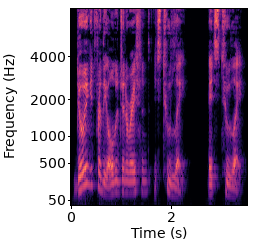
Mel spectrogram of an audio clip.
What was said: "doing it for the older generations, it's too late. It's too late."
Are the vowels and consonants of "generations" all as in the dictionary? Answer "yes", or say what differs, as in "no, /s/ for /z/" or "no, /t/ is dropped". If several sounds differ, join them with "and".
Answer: yes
